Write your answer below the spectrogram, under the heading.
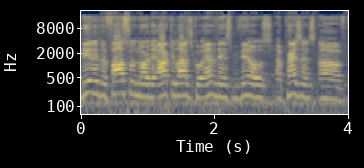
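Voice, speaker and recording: A loud voice with fairly even intonation comes through. Noticeable background noise and audible room echo surround it. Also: man. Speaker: livestream host. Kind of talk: reading aloud. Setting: live stream. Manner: halting.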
